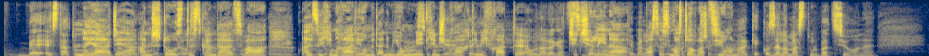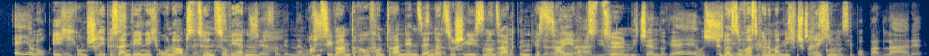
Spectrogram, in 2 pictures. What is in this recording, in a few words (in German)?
Voice Over, frauen; arte; LaCicciolina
